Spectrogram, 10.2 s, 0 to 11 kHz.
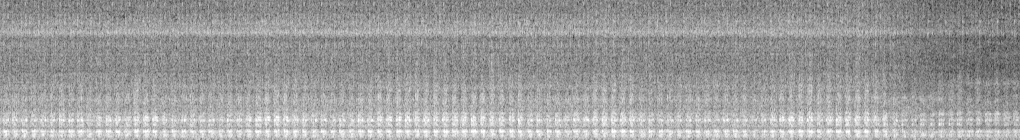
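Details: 2015 Toyota Corolla at idle: a fast, even light ticking of a few beats per second riding over the engine hum; owner asks what the engine noise is, source of the tick undetermined.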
